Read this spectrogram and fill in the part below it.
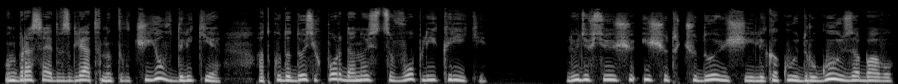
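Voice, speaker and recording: A woman's voice: on the low side, moderate pace, warm tone, slightly rough, no echo, studio quality. Woman narrating an audiobook. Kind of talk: scripted narration.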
